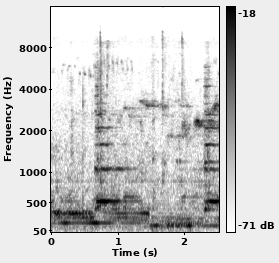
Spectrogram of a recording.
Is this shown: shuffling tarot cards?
no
